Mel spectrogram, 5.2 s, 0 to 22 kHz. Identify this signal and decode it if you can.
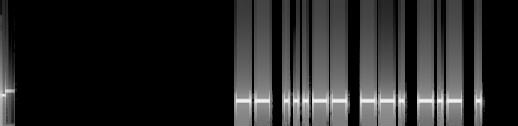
Morse code, heard as a keyed tone, about 25 wpm, 700 Hz. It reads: M3GKE
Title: DXCC-100 Call Signs - 5 Characters - 25wpm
